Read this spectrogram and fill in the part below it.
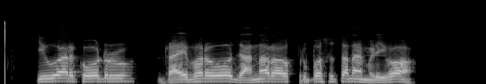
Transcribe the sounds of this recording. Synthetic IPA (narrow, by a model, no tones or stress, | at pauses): kjuaɾkoɾɖɾu | ɖɾajbʱɔɾɔod͡ʒanɔɾɔpɾubɔsut͡ʃɔnamiɭibɔ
